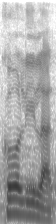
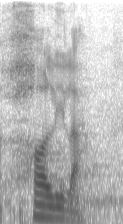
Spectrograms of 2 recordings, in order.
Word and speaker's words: Kholilah: Bukan Kolila ternyata, Kholilah. Baru tahu saya cara membacanya.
